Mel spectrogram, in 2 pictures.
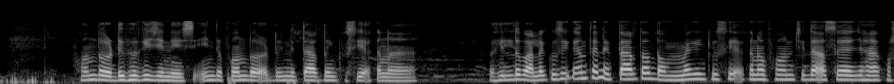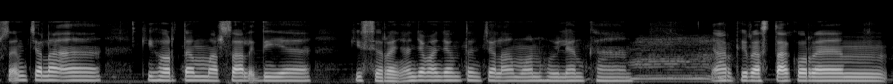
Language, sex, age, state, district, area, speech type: Santali, female, 45-60, West Bengal, Purulia, rural, spontaneous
